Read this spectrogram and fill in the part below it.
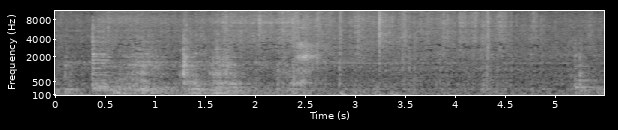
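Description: Chili sauce base bubbling and cooking down in a pot at an outdoor chili cook-off, a steady sizzling, stirring hiss with occasional scrapes, fairly close and continuous.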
